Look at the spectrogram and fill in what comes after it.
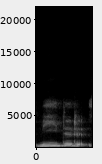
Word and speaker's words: Wyder: Ähm, Lombriser ist, wird nicht als, als Lombrisier ausgesprochen, wir haben beide etwas komplizierte Namen, Lombrieser und Wieder, sind eigentlich sehr einfach zu sagen, aber sie werden immer wieder falsch gesagt.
